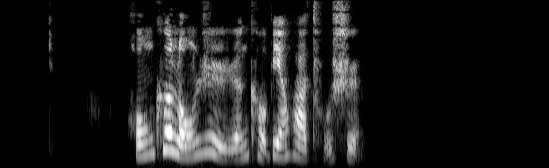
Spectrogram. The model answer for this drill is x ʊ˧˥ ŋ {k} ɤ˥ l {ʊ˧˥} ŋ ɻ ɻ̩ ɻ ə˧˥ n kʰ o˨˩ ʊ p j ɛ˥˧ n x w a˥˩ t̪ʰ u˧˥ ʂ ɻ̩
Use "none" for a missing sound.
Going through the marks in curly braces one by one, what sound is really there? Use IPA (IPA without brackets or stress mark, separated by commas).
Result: kʰ, ʊ˧˥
